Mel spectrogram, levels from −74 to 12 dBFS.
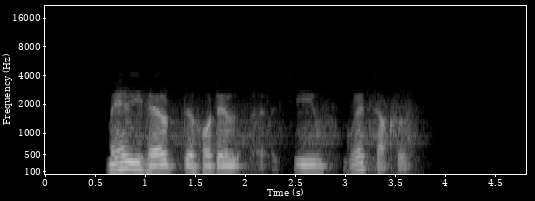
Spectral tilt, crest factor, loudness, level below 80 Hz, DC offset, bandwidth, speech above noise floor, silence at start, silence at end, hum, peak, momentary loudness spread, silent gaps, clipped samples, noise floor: -12 dB/octave; 16 dB; -20 LUFS; -62 dBFS; under 0.1%; 3 kHz; over 70 dB; 0.6 s; 1.15 s; none; -4 dBFS; 17 LU; none; under 0.1%; under -90 dBFS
